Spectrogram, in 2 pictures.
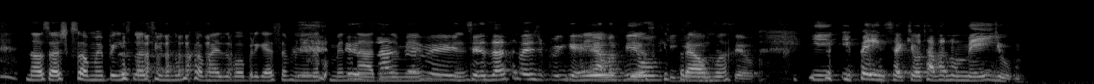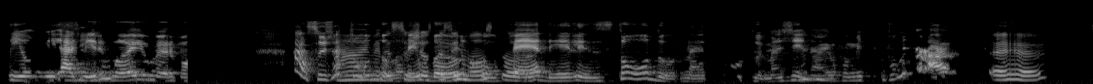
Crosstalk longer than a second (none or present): present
